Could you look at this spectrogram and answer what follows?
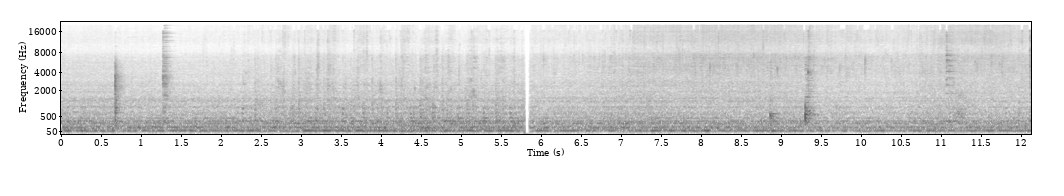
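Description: Food fries in a pan during home cooking, a steady dense sizzle that runs without a break, with a few sharp clinks and taps from utensils standing out over it.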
